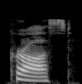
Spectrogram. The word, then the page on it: crossed: British English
